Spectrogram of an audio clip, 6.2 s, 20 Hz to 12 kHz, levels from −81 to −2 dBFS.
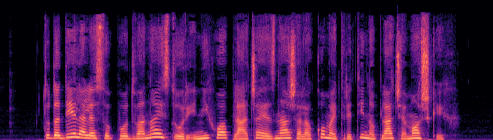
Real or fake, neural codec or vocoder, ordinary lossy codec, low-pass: real; none; AAC, 48 kbps; 10.8 kHz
